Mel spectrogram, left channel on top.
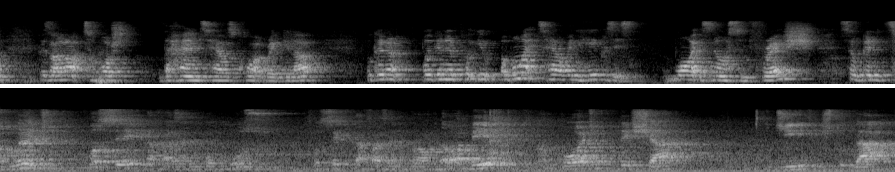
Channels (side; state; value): both; different; correlation 0.00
